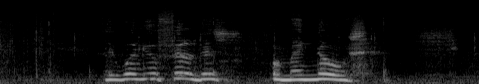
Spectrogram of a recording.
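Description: An elderly man speaks slowly in a rough, hoarse voice.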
